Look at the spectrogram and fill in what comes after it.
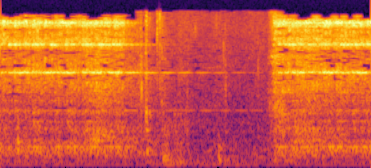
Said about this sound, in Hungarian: Telefon.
